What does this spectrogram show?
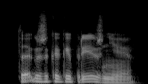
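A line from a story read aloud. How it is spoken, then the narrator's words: Smirking grunt. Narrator (Russian): хмыкнул я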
